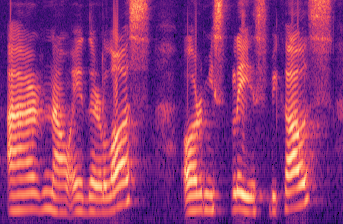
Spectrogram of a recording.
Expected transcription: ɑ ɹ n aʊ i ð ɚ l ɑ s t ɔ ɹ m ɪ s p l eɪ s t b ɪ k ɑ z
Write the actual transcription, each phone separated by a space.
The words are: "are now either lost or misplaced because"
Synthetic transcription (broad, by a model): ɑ ɹ n aʊ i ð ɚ l ɑ s t ɔ ɹ m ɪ s p l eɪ s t b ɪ k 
